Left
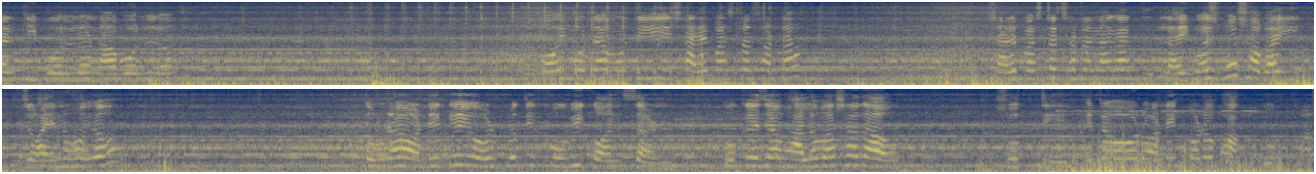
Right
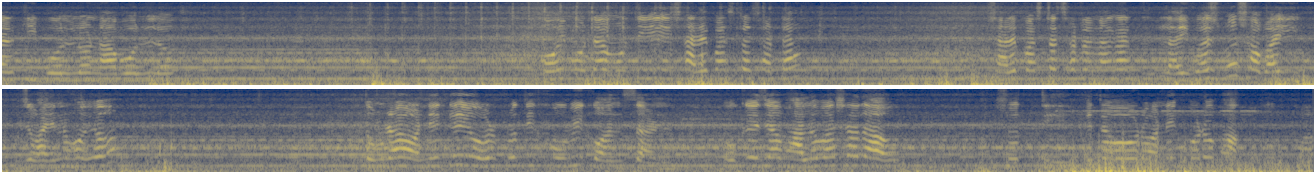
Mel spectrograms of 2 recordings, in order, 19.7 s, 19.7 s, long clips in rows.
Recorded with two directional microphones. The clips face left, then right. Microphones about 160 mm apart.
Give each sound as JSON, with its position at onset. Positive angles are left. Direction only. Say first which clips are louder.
{"t": 0.0, "sound": "speech", "louder": "even", "side_deg": 10}
{"t": 4.1, "sound": "speech", "louder": "left 2 dB", "side_deg": 10}
{"t": 7.4, "sound": "speech", "louder": "left 3 dB", "side_deg": 10}
{"t": 12.5, "sound": "speech", "louder": "left 2 dB", "side_deg": 15}
{"t": 17.9, "sound": "speech", "louder": "even", "side_deg": 5}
